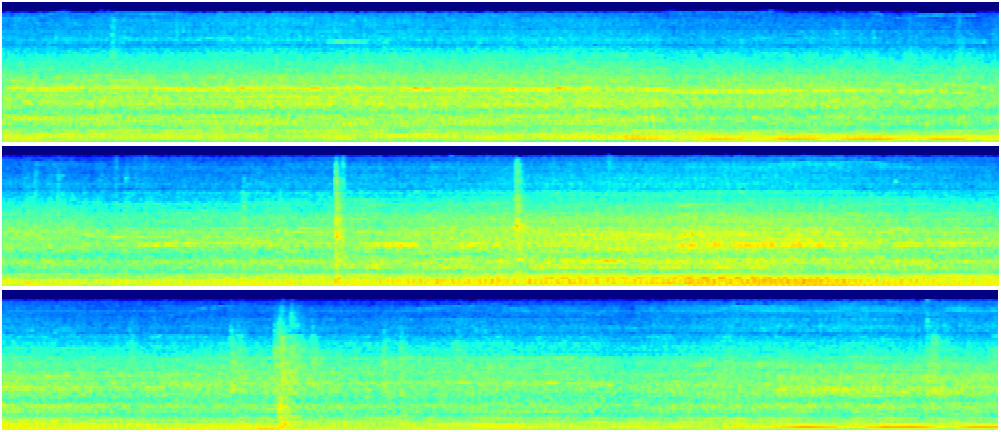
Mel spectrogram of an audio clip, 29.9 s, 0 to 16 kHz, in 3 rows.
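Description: Massey Ferguson 6716S tractor engine working as the tractor pushes and climbs the silage clamp with a buckrake, its note rising and falling with the load. A few sharp knocks come through, two in the middle and one later.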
